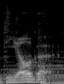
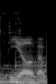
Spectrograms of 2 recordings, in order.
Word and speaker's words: Dialga: This is pronounced Dialga. I used to pronounce this Dialga, but I think that's because I'm Dutch, but I think it's like dial, right? Dialga because of a dial.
